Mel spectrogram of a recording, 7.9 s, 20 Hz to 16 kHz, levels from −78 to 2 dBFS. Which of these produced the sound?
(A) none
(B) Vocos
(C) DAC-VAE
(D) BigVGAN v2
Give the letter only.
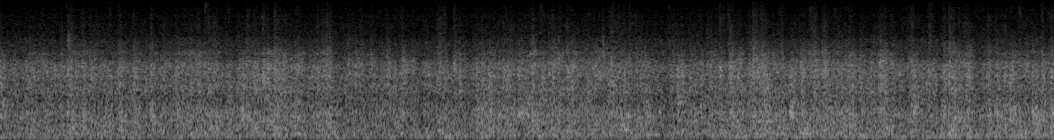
A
